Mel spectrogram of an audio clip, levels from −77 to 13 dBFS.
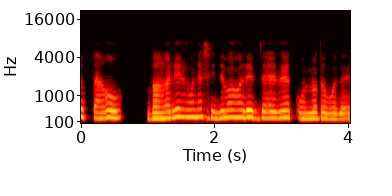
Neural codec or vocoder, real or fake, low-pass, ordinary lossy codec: codec, 16 kHz, 1 kbps, FunCodec, trained on LibriTTS, 50 frames a second; fake; 7.2 kHz; none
